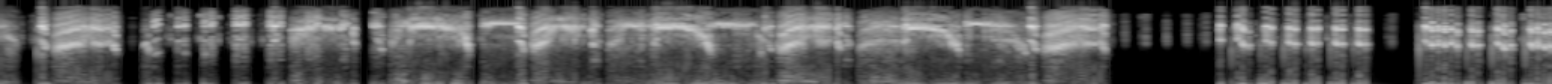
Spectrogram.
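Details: Swiftlet lure sound for calling birds, free of noise: fast, high-pitched chattering and buzzy twitters in long runs, a short silent break, then renewed rapid chirping.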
